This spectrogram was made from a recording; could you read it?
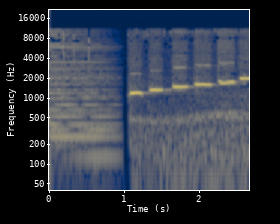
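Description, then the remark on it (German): A thin, airy whistle of a draft squeezing through the gap of a leaky front door, its pitch creeping upward in small steps over a breathy rush, after a held tonal chord cuts off abruptly. “Durch ihre Haustür pfeift's, dann ist sie wohl nicht ganz dicht.”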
